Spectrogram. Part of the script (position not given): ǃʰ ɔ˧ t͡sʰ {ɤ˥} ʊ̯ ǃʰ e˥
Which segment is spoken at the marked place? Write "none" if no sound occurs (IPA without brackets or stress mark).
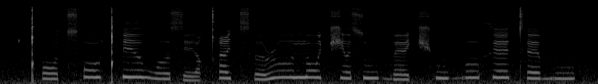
ɔ˥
